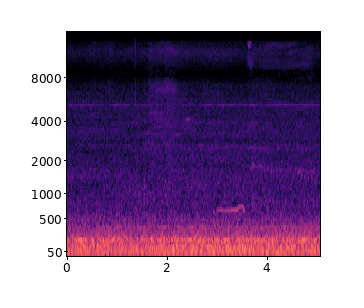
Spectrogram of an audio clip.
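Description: A steady, dense low-frequency drone of airplane engines fills the cabin throughout on a flight to Dubai, a constant rumbling hum with a faint high whine above it and no pauses.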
